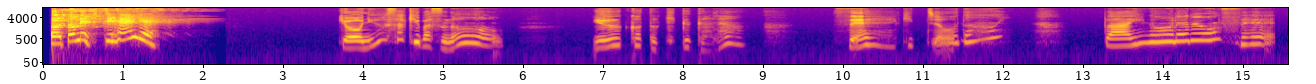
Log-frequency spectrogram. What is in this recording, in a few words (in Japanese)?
タイトルコール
